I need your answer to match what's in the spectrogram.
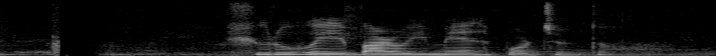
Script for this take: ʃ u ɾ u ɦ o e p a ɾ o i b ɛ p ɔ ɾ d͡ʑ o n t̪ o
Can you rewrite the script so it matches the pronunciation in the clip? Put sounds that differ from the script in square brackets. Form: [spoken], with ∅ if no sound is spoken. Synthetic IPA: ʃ u ɾ u ɦ o e [b] a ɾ o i [m] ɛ p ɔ ɾ d͡ʑ o n t̪ o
